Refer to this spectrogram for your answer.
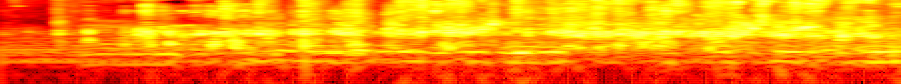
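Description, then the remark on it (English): Someone rummages in a fridge: a steady, busy stream of rustling, scraping and rubbing noises that continues loudly for a few seconds without pause. “What are you doing? What? Are you in your fridge?”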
